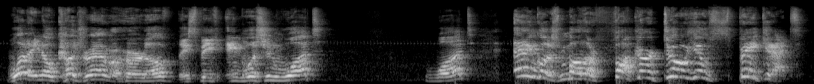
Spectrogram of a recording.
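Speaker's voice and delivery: high, loud hammed-up gangster shout; mock Jules yell. Reviewer acting out Jules yelling at Brett, hammed-up. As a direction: bark it at a terrified man.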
